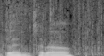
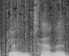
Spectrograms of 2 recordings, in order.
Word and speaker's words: Glen Tanar: It's 6 o'clock now, and we're at the Shield of Glen Tanar, or Glen Tanner, depending how you want to pronounce it, which is at the base of Mount Keen for approach tomorrow.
